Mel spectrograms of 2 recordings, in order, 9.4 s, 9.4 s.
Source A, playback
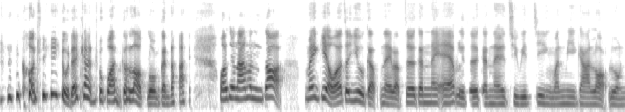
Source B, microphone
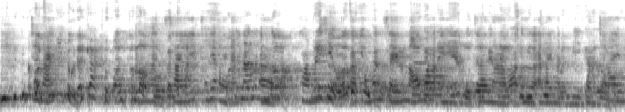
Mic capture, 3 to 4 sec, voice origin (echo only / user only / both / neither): both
